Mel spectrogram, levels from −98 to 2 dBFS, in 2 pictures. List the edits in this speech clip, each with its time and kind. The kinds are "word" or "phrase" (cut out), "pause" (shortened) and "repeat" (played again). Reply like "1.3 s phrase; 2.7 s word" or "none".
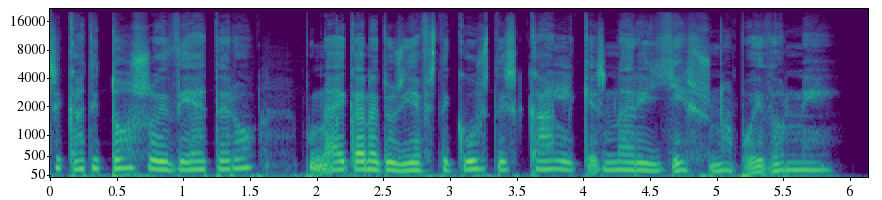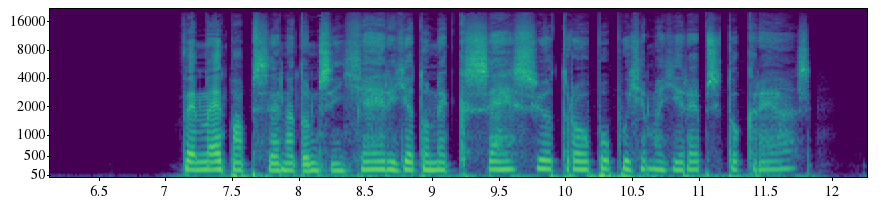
none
